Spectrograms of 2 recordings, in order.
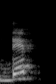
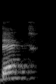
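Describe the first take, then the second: First: A 'b' or 'p' sound is heard before the t. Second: No 'b' or 'p' sound is heard before the t. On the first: The speaker calls it wrong. "अभी इधर डेप्ट करके नहीं पढ़ने का" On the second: The speaker calls it right. "तो इधर बी जो है साइलेंट है"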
